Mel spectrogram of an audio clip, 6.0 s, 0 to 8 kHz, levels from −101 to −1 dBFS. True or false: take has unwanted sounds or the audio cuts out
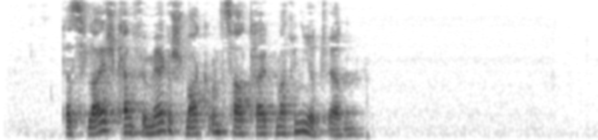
false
